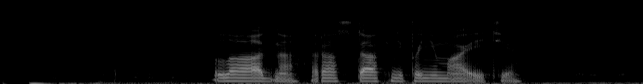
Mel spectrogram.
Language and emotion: Russian, sad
